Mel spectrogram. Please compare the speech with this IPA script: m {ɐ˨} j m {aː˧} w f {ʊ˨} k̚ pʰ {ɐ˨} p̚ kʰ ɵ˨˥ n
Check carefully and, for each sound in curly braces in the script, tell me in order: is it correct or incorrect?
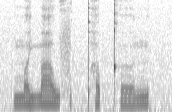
incorrect: ɐ˨˧, correct, correct, incorrect: ɐ˨˥

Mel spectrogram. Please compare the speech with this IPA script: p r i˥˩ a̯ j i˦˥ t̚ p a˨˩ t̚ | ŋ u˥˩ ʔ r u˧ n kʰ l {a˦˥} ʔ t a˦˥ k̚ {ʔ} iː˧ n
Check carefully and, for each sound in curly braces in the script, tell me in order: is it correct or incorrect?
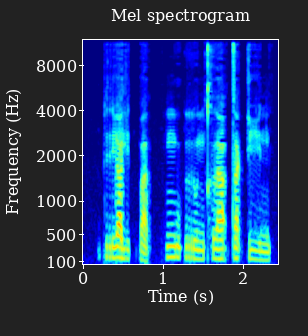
correct, correct

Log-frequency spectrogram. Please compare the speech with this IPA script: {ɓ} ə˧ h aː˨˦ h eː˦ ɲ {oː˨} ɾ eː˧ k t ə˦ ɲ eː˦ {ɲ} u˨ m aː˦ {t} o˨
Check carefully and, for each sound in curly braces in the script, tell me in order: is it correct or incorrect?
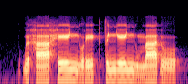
correct, incorrect: o˨, correct, incorrect: ɗ

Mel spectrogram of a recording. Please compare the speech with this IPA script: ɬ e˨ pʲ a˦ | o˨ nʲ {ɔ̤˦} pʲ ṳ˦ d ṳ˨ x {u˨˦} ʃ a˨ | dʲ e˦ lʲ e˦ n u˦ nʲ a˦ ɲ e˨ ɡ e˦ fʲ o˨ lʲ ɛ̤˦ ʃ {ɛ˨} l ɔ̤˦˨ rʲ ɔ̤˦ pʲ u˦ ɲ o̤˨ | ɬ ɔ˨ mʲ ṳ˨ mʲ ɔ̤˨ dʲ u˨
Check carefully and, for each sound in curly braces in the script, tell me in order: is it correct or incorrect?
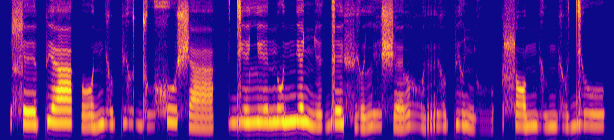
correct, incorrect: u˦, correct

